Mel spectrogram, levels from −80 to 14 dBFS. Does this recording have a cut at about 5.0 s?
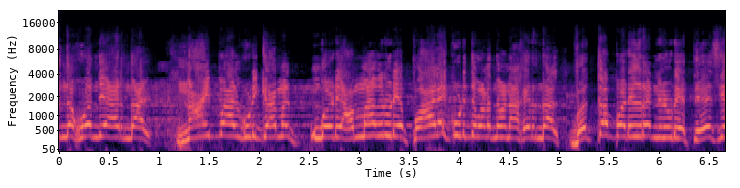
yes; 1 cut; at 5.0 s

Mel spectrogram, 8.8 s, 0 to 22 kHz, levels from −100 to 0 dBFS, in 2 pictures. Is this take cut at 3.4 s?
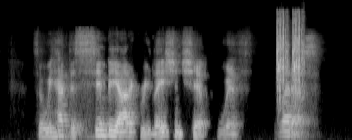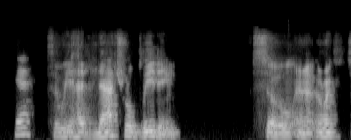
yes; 1 cut; at 3.4 s

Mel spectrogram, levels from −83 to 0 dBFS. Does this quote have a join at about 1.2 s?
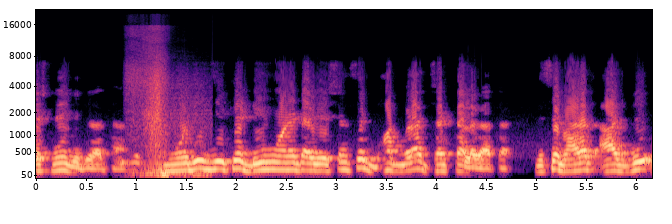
yes; 1 cut; at 1.2 s

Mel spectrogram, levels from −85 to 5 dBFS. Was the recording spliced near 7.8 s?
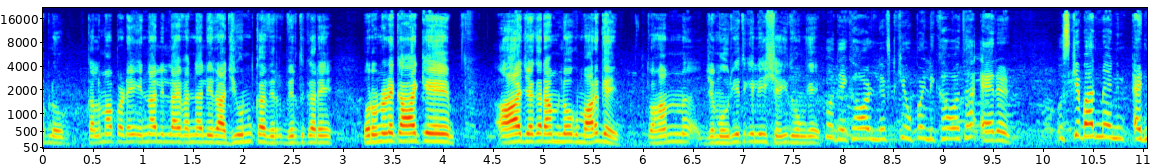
yes; 1 cut; at 7.8 s

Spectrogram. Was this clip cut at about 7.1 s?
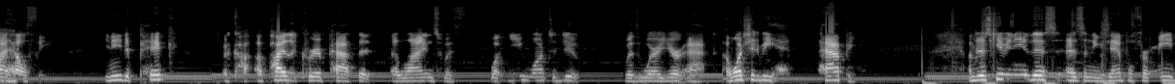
yes; 1 cut; at 7.1 s

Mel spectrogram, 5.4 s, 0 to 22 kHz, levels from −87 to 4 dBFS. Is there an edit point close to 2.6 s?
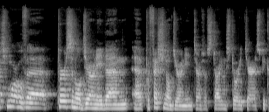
no; 1 cut; at 1.0 s

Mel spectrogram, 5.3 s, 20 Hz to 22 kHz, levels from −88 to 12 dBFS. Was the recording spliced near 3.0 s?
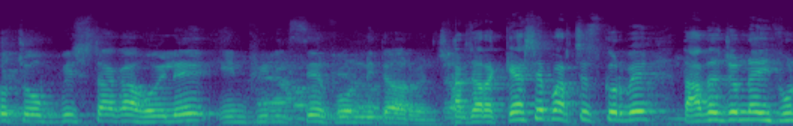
yes; 1 cut; at 3.0 s

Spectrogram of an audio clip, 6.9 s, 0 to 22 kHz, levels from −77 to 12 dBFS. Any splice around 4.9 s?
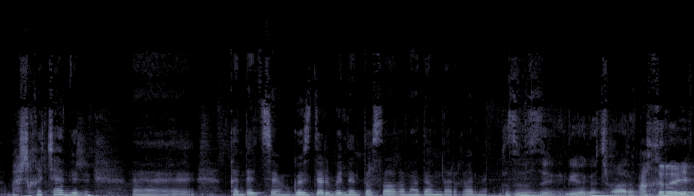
yes; 1 cut; at 4.9 s

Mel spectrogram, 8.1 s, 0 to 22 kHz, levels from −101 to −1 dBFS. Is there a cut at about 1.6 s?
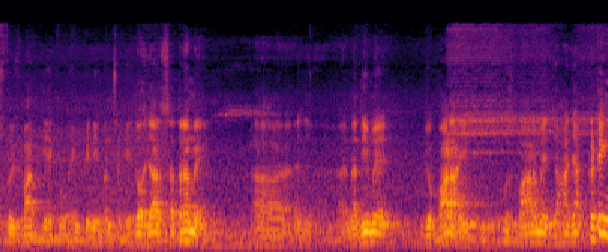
yes; 1 cut; at 1.6 s

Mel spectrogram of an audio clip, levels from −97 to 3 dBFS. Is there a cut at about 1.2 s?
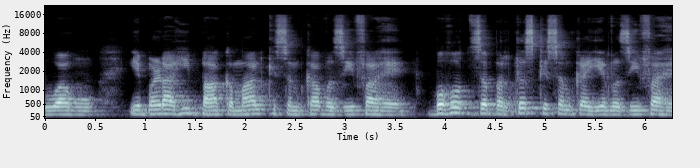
no; 1 cut; at 3.7 s

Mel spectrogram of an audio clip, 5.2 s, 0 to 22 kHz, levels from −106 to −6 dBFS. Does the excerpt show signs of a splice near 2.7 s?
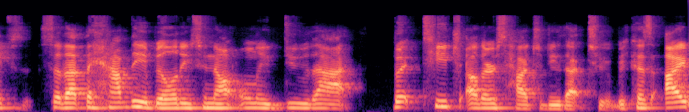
no; 0 cuts

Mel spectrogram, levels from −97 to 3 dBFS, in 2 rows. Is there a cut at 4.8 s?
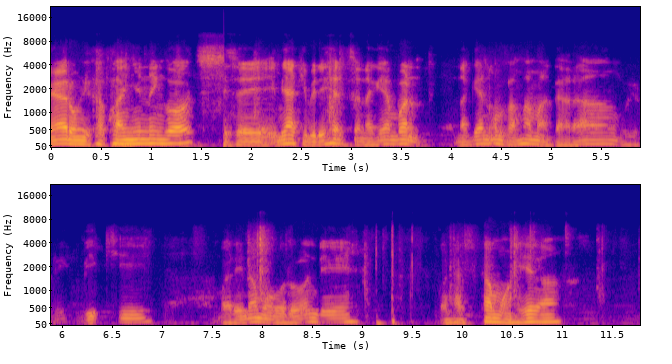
no; 1 cut; at 1.8 s

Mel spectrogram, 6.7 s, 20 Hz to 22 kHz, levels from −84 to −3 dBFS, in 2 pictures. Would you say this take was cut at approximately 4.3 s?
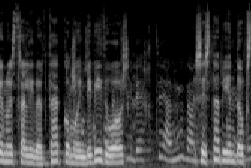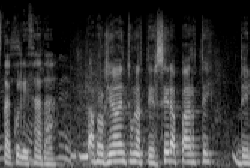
yes; 1 cut; at 4.3 s

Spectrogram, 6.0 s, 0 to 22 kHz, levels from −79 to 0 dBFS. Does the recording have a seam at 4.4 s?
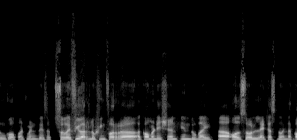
no; 0 cuts

